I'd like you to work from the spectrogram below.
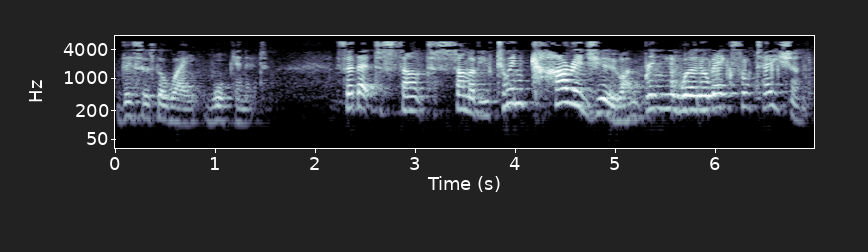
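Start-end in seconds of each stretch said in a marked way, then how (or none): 0.0-1.5 low, soft voice from behind; the Lord's hushed direction; voice behind you. Acted. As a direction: murmur it like a quiet guide over the shoulder. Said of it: "you'll hear that voice behind you saying".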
